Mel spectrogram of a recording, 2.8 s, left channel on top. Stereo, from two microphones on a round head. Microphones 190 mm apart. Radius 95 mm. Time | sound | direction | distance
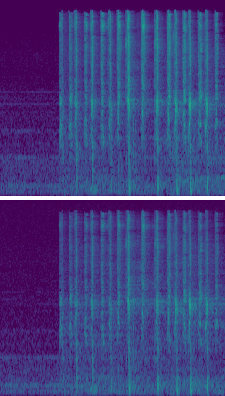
0.7 | scissors | 30° left (ahead or behind) | 0.5 m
